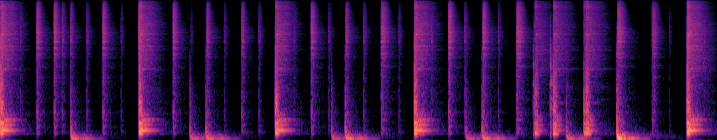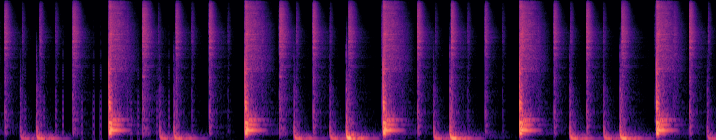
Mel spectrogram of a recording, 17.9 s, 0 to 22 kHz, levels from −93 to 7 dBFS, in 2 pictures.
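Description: Music, with GSM signalling bursts from 9.27 to 11.17 s: a galloping dit-dit-dit of short 217 Hz buzzes, about 30 dB down, from a nearby phone's rectified radio bursts.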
